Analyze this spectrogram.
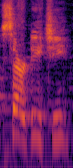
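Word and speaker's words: Dietschy: there so next up saradici rhymes with peachy uh she is into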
